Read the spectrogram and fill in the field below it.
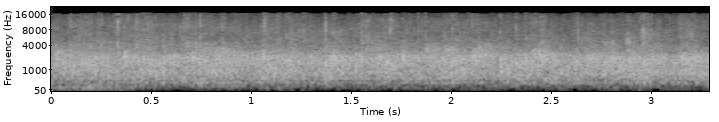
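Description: A crowd at an event turns around and claps for the AV team at the back, a dense, even wash of many hands applauding at a fairly loud, constant level with no voices standing out.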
